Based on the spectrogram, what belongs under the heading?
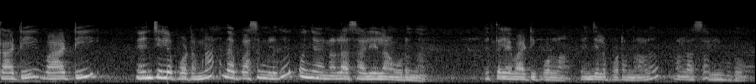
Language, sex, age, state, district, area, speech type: Tamil, female, 60+, Tamil Nadu, Perambalur, rural, spontaneous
